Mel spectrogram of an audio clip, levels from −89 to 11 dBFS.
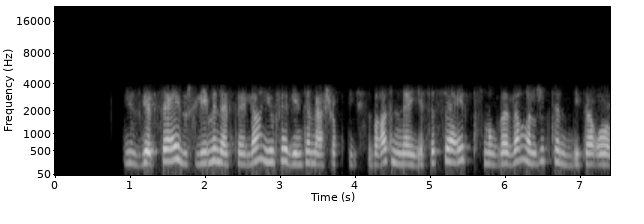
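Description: Throughout, the speech carries G.729 codec damage: an 8 kbit/s model rebuilds it, leaving rough, synthetic texture and nothing above 3.5 kHz, unlike plain band-limiting.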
